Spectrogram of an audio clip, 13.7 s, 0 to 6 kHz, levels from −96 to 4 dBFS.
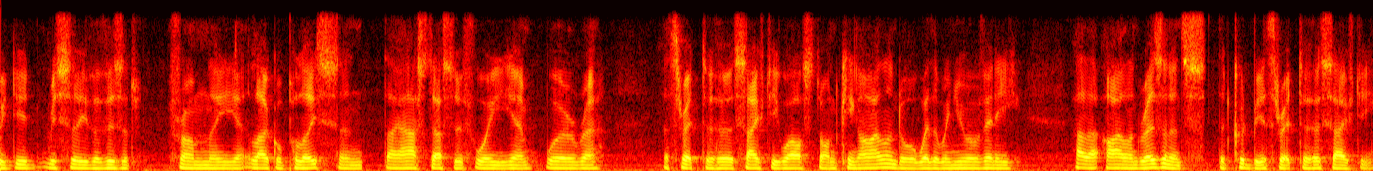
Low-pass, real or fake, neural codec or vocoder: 5.4 kHz; real; none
